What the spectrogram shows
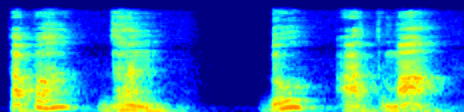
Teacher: असे काही शब्द असतात विसर्गाचे ते उच्चार करत असताना आपल्याला जोरात श्वास सोड सोडावे लागतात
